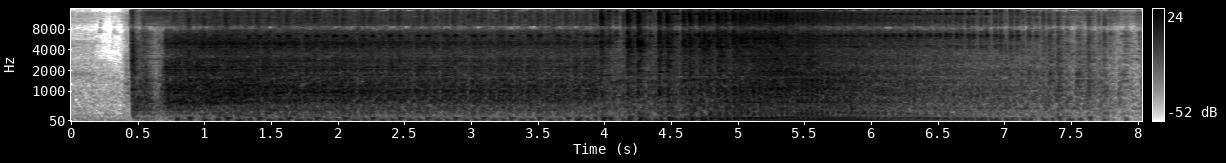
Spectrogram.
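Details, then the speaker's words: Craftsman GT6000 garden tractor with fuel pump, after sitting: starter chugs steadily about three beats a second but never catches while choked; fuel in lines likely evaporated, starting fluid sprayed to help the pump prime. "Let's crank it some more. The battery's gonna die. I'm gonna spray it some more just to help it out, because when the engine's kind of turning, it helps the fuel pump better."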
